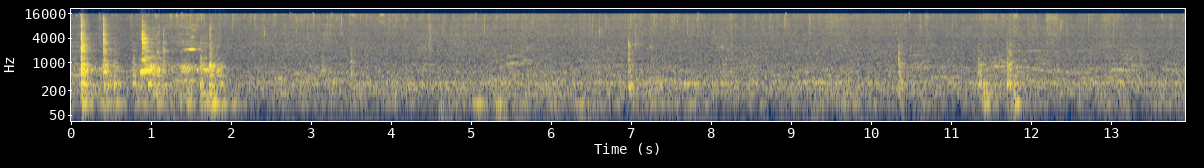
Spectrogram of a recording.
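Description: Vegetable omelet frying in shallow oil in a flat pan, a steady sizzle. A wooden spatula scrapes and knocks against the pan in the first two seconds and again briefly near the end as the omelet is folded.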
